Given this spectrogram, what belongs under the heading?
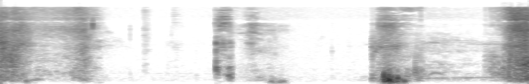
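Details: A podcaster's own mechanical ventilator, recorded while he speaks: hissing bursts of airflow separated by quiet gaps, with a brief low tone midway, the ventilator cycling breaths.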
